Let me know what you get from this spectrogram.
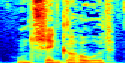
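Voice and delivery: usual speaking voice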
